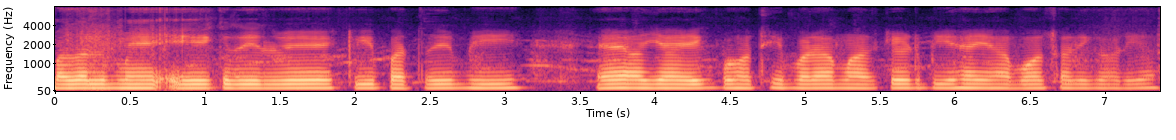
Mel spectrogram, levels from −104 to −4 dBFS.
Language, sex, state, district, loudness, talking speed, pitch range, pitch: Urdu, male, Bihar, Saharsa, -16 LUFS, 170 wpm, 135-140 Hz, 140 Hz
